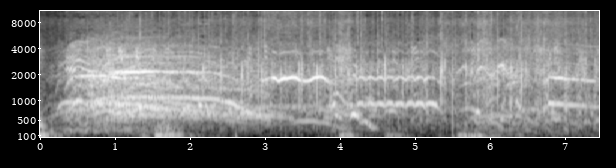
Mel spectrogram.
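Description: An audience at a comedy show cheers and whoops loudly with scattered applause, shrill voices rising together at first and then trailing into lighter cheering and shouts that continue behind the noise.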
